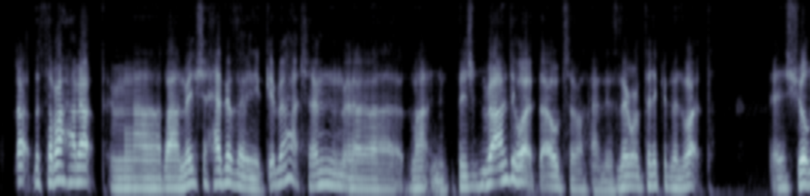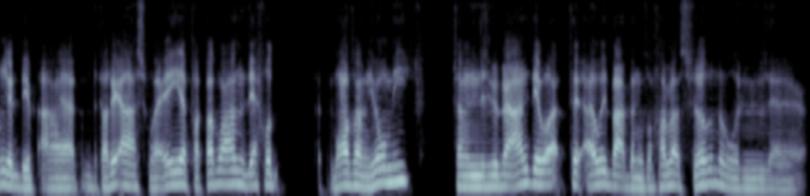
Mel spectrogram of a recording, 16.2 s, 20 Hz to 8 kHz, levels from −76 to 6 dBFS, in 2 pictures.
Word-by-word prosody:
لأ، 185 Hz, -, +1 dB
بصراحة 175 Hz, +2 st, +3 dB
لأ، 175 Hz, 0 st, +4 dB
ما 110 Hz, 0 st, 0 dB
باعملش 115 Hz, +8 st, +2 dB
حاجة 160 Hz, +2 st, +3 dB
زي 115 Hz, -8 st, -1 dB
كده 90 Hz, -, -1 dB
عشان، 140 Hz, 0 st, -2 dB
ما 105 Hz, -2 st, -2 dB
ما 105 Hz, -4 st, -4 dB
مش 125 Hz, +1 st, -1 dB
بيبقى 160 Hz, +6 st, +4 dB
عندي 205 Hz, +3 st, +2 dB
وقت -, -, +3 dB
أوي 125 Hz, -, +2 dB
بصراحة. 100 Hz, -3 st, -8 dB
يعني 90 Hz, 0 st, -7 dB
زَي 120 Hz, +5 st, +1 dB
ما 130 Hz, -, +1 dB
قُلت 120 Hz, +2 st, -2 dB
لِك 135 Hz, -1 st, -2 dB
إن 120 Hz, -, -5 dB
الوقت 115 Hz, +4 st, -1 dB, 0.6 s
الشُغل 140 Hz, +6 st, +2 dB
بيبقى 110 Hz, -1 st, -1 dB
بطريقة 120 Hz, +4 st, +1 dB
عشوائية، 130 Hz, +3 st, +1 dB
فطبعًا 150 Hz, +5 st, 0 dB
بياخد 140 Hz, 0 st, -1 dB, 0.5 s
مُعظم 135 Hz, +1 st, +2 dB
يومي، 170 Hz, +7 st, +1 dB, 0.4 s
فمش 125 Hz, -1 st, +1 dB
بيبقى 130 Hz, 0 st, +4 dB
عندي 155 Hz, +1 st, +3 dB
وقت 150 Hz, -, +1 dB
أوي 145 Hz, +1 st, +1 dB
بعد 125 Hz, -4 st, +2 dB
ما 110 Hz, -1 st, -1 dB
باخلص 125 Hz, +3 st, -2 dB
شُغل، 145 Hz, +4 st, -1 dB
وال 105 Hz, -5 st, -6 dB
125 Hz, 155 wpm, -21 LUFS, 110-145 Hz, 0.6 s, لأ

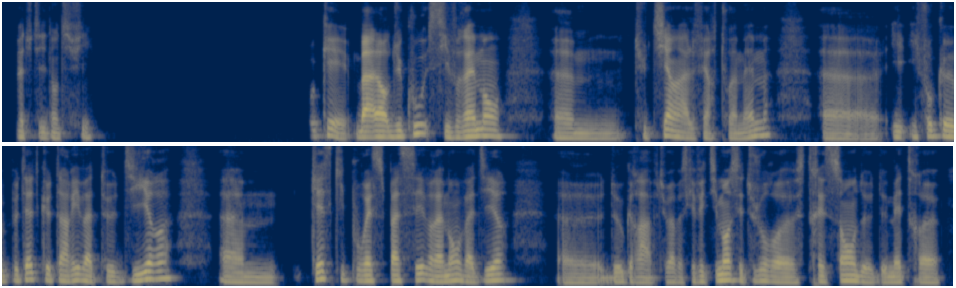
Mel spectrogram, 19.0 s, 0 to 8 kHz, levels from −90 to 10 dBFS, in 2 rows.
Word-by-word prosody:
Ouais, -, -, -2 dB
tu -, -, -14 dB
t'identifies. 105 Hz, -2 st, -7 dB, 2.1 s
OK, 135 Hz, +3 st, -6 dB, 0.3 s
bah, 115 Hz, 0 st, +8 dB
alors 120 Hz, 0 st, +7 dB
du 125 Hz, +1 st, +1 dB
coup, 190 Hz, +9 st, 0 dB
si 120 Hz, -, -4 dB
vraiment, 130 Hz, +4 st, +4 dB, 0.5 s
hem, 95 Hz, -2 st, -4 dB
tu -, -, -9 dB
tiens 145 Hz, -4 st, +3 dB
à 105 Hz, -3 st, 0 dB
le 100 Hz, -, -5 dB
faire 100 Hz, -1 st, -6 dB
toi-même, 115 Hz, +11 st, -3 dB, 0.5 s
heu, 90 Hz, -2 st, -5 dB
i 120 Hz, -1 st, -3 dB
il 120 Hz, -, -5 dB
faut 130 Hz, +2 st, -2 dB
que 130 Hz, -2 st, +3 dB
peut-être 125 Hz, +6 st, +1 dB
que 140 Hz, -, -1 dB
tu 125 Hz, 0 st, -2 dB
arrives 120 Hz, +2 st, +3 dB
à 115 Hz, -, +3 dB
te 110 Hz, -, -6 dB
dire, 140 Hz, -, +2 dB, 0.5 s
hem: 100 Hz, -2 st, -2 dB, 0.3 s
«Qu'est-ce 165 Hz, +2 st, +4 dB
qui 145 Hz, -, -7 dB
pourrait 120 Hz, -2 st, +2 dB
se 120 Hz, +1 st, -7 dB
passer 125 Hz, +3 st, +2 dB
vraiment 120 Hz, 0 st, +3 dB
on -, -, +2 dB
va 105 Hz, -4 st, +1 dB
dire, 130 Hz, +6 st, +1 dB, 0.6 s
heu, 90 Hz, 0 st, -4 dB
de 105 Hz, -, -2 dB
grave?» 95 Hz, -3 st, -2 dB
Tu -, -, -13 dB
vois? 100 Hz, -, 0 dB
Parce 100 Hz, -2 st, -7 dB
qu'effectivement, 110 Hz, +6 st, +3 dB
c'est 130 Hz, -, -2 dB
toujours, 115 Hz, -2 st, -1 dB
heu, 100 Hz, -1 st, +1 dB
stressant 110 Hz, +5 st, +1 dB
de 100 Hz, -4 st, 0 dB
de 95 Hz, +1 st, -4 dB
mettre, 100 Hz, 0 st, -2 dB
heu, 95 Hz, -2 st, 0 dB
115 Hz, 170 wpm, -26 LUFS, 100-130 Hz, 2.1 s, bah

